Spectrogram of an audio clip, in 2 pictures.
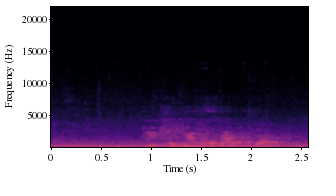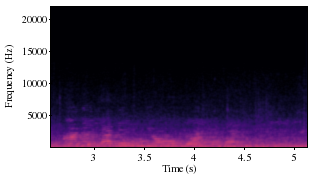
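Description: A group of men call out together outdoors.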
